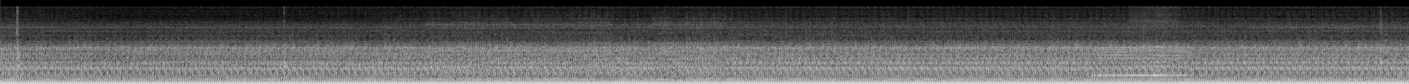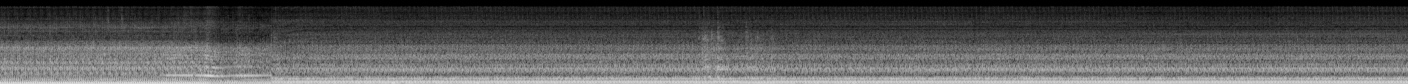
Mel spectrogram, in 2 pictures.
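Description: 2021 Yanmar SA24 compact tractor's diesel engine running steadily at idle. About sixteen seconds in, the engine note changes abruptly, then holds steady again.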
